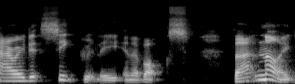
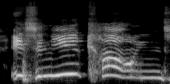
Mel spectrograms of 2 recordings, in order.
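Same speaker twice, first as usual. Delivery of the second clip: sly crone; 3 dB louder, slower than usual. Acted. Mrs Twit voiced.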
